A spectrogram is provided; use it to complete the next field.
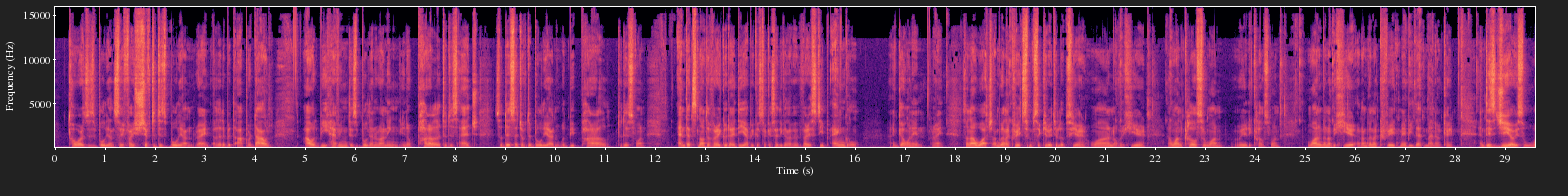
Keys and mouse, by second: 0.6 Tab, 1.8 q, 4.1 Tab, 17.6 middle click, 18.5 ctrl+r, 21.1 click, 21.8 ctrl+r, 23.7 click, 24.4 ctrl+r, 25.5 click, 25.9 ctrl+r, 27.2 click, 27.4 Tab, 28.2 shift+click, 28.8 click.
